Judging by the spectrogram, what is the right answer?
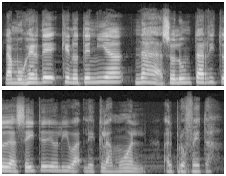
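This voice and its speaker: A male pastor delivers a passionate sermon in a high, smooth, resonant voice. He acts out prayers and Bible figures, swinging from hushed asides to loud cries, with faint music underneath. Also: fairly even intonation, normal speed.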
